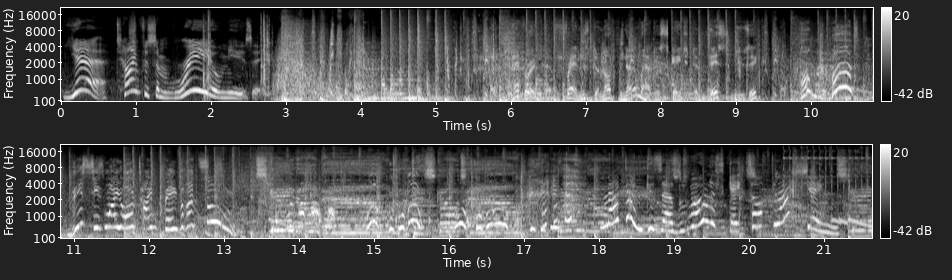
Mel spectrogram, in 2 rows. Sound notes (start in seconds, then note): 3.5 heavy dance music; 13.5 laughing and exclaiming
